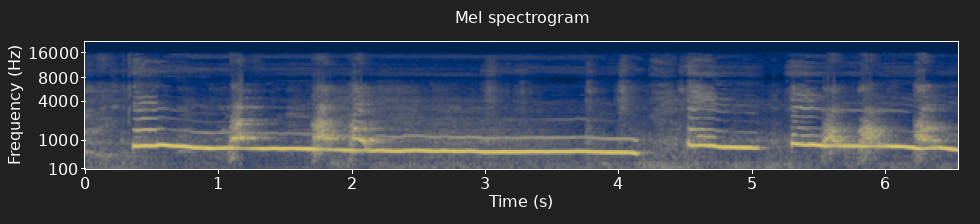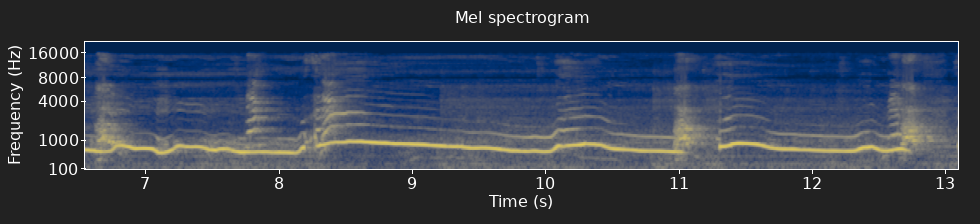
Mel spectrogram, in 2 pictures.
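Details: Chihuahua howling in reaction to an annoying whine: long sustained tonal howls with rich harmonics, steady then wavering, broken by short yips and gaps between howls.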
